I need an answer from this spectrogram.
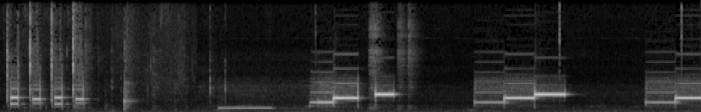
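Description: A telephone number is dialled to call the Socialist Party. Rapid keypad beeps come first, then a long low tone, followed by repeated sequences of three rising electronic tones.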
